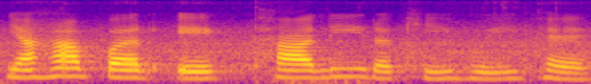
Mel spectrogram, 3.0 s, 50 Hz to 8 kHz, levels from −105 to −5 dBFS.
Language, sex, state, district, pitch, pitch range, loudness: Hindi, female, Madhya Pradesh, Umaria, 215 Hz, 195-230 Hz, -17 LUFS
